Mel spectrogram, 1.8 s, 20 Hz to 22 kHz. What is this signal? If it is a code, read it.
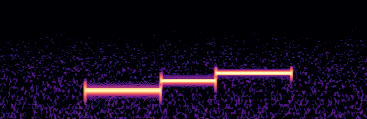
Telephone call progress tone (North American plan), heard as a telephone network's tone, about 980, 1370, 1800 Hz. Special information tone.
